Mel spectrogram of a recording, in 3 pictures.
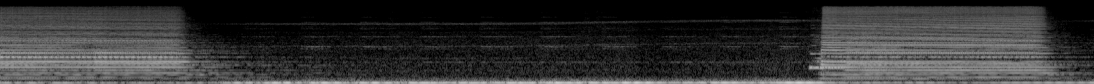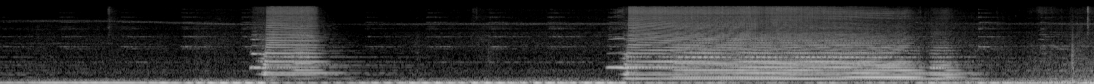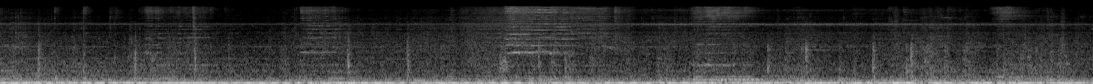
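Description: Diesel freight locomotive's multi-tone air horn sounding the grade-crossing signal, long, long, short, long, over the steady deep rumble of the diesel engines; the last long blast is the loudest as the locomotives pass. After it, the freight cars roll by with their wheels clicking over the rail joints.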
